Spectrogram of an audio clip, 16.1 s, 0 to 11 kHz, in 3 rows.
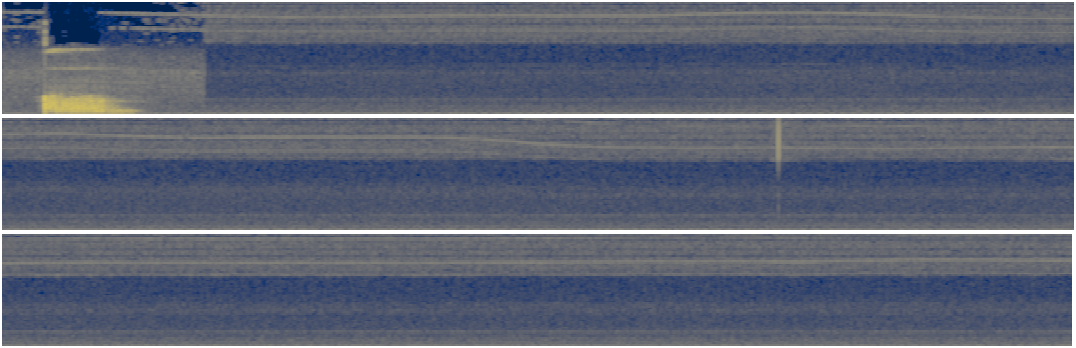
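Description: Steady low drone of a Cirrus SR20's four-cylinder Lycoming engine and propeller on short final, heard faintly through the cockpit intercom. A short burst of sound comes right at the start.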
